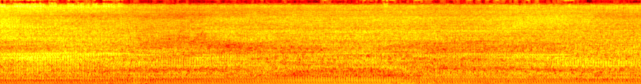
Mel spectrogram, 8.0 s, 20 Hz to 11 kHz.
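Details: Extreme Contractor Series 6,500 W (8,500 W surge) gas generator, almost 20 years old, on a replacement carburetor that doesn't fit properly; choke held partly closed by hand, steady even single-cylinder idle with light mechanical patter. Idle held on manual choke.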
